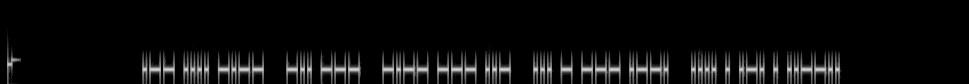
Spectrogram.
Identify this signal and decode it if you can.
Morse code, heard as a keyed tone, about 34 wpm, 700 Hz. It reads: WHY DO YOU STOP HERE?
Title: Sentences from Top 300 Words 35wpm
